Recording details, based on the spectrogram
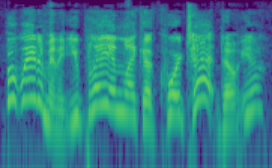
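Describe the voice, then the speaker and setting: A woman's voice: sits high, wildly swooping pitch, a little fast, a bit bright, no room sound. A woman co-hosting a radio talk show, chiming in skeptically. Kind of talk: radio banter.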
